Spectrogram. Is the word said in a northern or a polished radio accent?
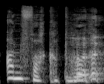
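radio. It is said in a polished radio-presenter accent. It sounds more palatable. "Whereas if I was on radio, I'd go"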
